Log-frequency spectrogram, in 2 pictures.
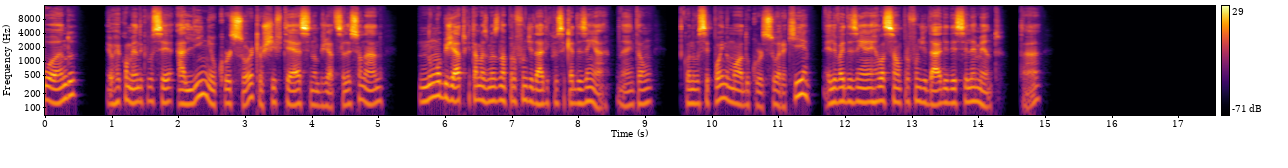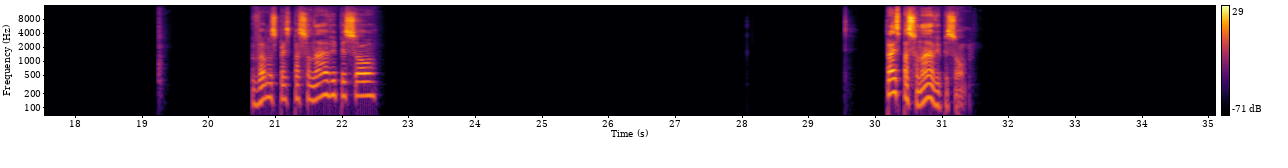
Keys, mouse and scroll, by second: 7.9-10.3 middle drag, 10.3-13.4 drag, 15.9-20.2 middle drag, 20.2-21.4 drag, 28.2 click, 28.5 a, 30.5 ctrl+s, 31.3 click, 31.8 ctrl+s, 32.6-33.7 drag, 34.9 click.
